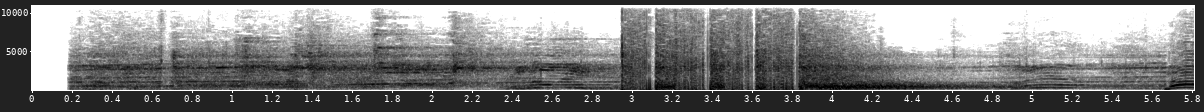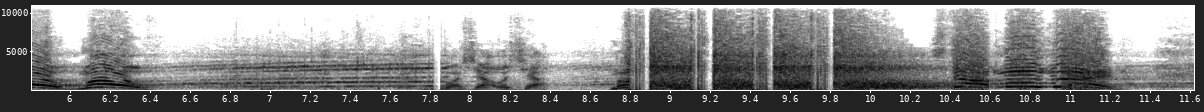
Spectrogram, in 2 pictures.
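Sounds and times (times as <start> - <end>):
droning alarm-like tone inside a building: 0.2 - 2.9, 4.3 - 8.8
ringing, wash of noise: 0.2 - 3.0, 4.0 - 8.8
gunshots during a shooting inside a building: 2.9 - 4.6, 8.7 - 10.6
speech: 5.9 - 6.5, 7.9 - 9.1, 10.6 - 11.4.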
